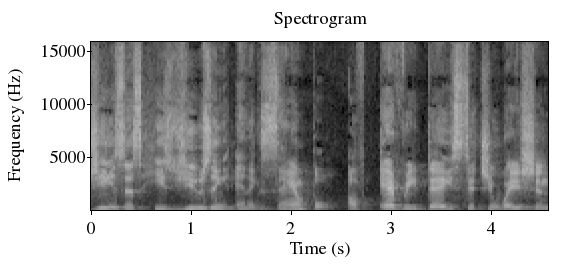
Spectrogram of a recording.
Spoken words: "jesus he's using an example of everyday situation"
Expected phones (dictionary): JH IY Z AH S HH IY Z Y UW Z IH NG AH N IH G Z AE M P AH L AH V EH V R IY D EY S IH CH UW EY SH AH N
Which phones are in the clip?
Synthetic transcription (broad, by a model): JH IY Z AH S HH IY Z Y UW Z IH NG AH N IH G Z AE M P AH L AH V EH V R IY D EY S IH CH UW EY SH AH N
